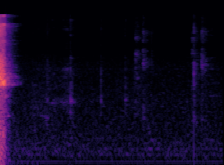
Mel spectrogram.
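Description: Three faint computer mouse clicks, spread over about a second and a half.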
